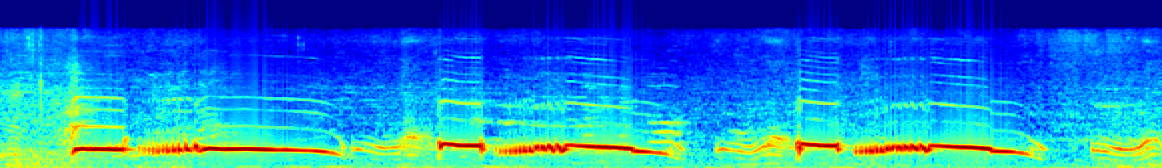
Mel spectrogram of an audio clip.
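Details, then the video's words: Repeated cooing of an albino white puter dove in full voice: a brief loud note, then a drawn-out purring coo sliding downward. Three phrases are heard, spaced roughly every three seconds, with quieter warbled notes in the gaps. "SUARA BURUNG PUTER PUTIH ALBINO FULL GACOR"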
